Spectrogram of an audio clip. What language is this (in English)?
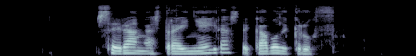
Galician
